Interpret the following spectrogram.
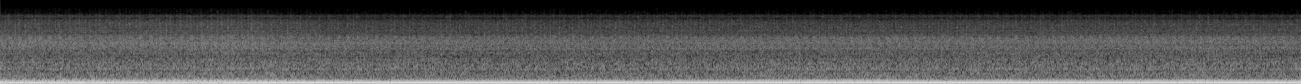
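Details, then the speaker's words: Dodge Dart V8 after electronic ignition conversion, cold start on a cold day: steady deep idle at constant speed, no misses or stumbles, warming up before timing is set. "yeah they just need to get warmed up too it's really cold"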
